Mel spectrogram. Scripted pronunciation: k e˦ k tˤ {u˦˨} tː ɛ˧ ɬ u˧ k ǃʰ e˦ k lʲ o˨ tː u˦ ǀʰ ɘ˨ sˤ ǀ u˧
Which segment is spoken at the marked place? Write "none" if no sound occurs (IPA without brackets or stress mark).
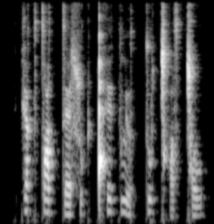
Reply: u˦˨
